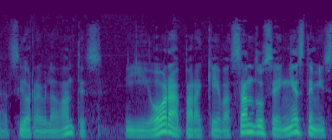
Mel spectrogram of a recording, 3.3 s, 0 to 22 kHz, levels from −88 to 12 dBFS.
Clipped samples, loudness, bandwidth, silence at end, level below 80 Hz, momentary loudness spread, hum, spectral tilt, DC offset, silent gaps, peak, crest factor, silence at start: under 0.1%; -29 LUFS; 14 kHz; 0 s; -66 dBFS; 15 LU; none; -5.5 dB/octave; under 0.1%; none; -8 dBFS; 22 dB; 0 s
